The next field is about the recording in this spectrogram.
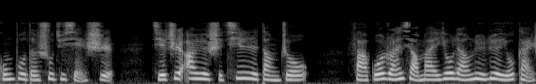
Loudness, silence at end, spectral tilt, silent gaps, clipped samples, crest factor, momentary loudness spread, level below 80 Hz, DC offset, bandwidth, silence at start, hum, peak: -20 LUFS; 0 s; -5 dB/octave; none; under 0.1%; 16 dB; 6 LU; -54 dBFS; under 0.1%; 7.6 kHz; 0 s; none; -4 dBFS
